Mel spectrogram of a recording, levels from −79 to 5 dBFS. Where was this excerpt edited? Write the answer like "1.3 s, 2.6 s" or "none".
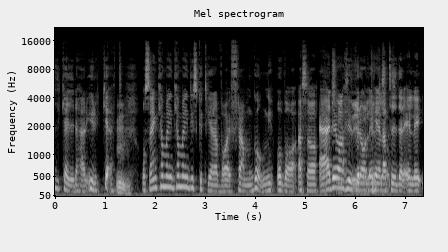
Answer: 2.4 s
